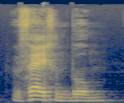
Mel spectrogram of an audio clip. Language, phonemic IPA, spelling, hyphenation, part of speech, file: Dutch, /ˈvɛi̯.ɣə(n)ˌboːm/, vijgenboom, vij‧gen‧boom, noun, Nl-vijgenboom.ogg
- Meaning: 1. fig tree 2. Ficus carica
